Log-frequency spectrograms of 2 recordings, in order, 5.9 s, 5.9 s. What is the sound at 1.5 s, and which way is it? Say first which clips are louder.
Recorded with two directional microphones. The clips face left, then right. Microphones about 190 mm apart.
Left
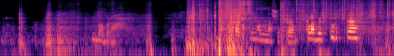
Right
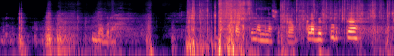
Speech: right 2 dB; 35° right (ahead or behind).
